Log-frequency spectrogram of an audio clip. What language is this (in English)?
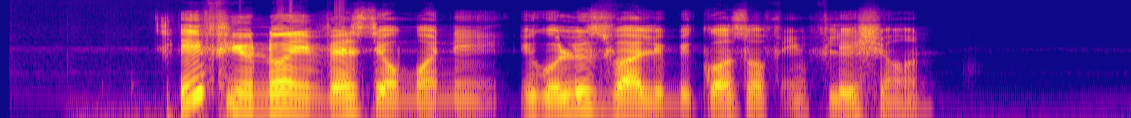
Nigerian Pidgin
